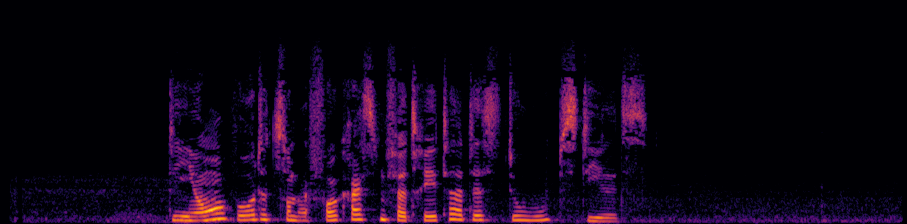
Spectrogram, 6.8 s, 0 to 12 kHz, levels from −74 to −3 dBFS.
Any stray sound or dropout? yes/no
no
